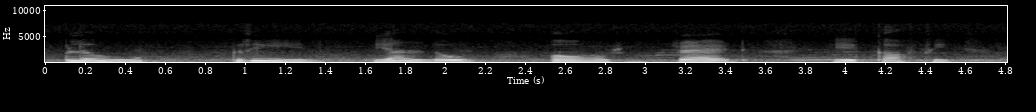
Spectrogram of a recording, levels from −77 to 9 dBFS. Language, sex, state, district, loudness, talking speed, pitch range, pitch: Hindi, female, Madhya Pradesh, Dhar, -15 LUFS, 85 wpm, 225-285 Hz, 245 Hz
